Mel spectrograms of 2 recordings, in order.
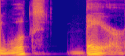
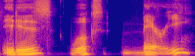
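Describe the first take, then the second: First: Wilkes Bear said slowly, Bear like the animal; mock radio Bear. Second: Wilkes-Barre said slowly, ending like berry; careful Wilkes-Barre. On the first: Mocks a radio ad's wrong name, slow Wilkes Bear like the animal. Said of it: "they say Wilkes Bear like an animal". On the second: Shown as a demonstration. Slowly shows a guest how the city's name is said, Wilkes-Barre ending like berry. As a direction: spell out Wilkes-Barre with a slow Barry ending.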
